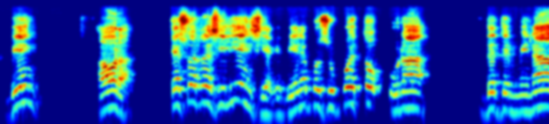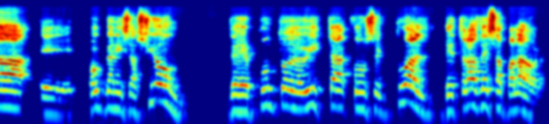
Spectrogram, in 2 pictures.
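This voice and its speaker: A middle-aged man from Cuba with a Cuban accent, giving a prepared conference lecture as a university professor in a measured, explanatory way with occasional hesitations. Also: sits high, fairly bright tone.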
